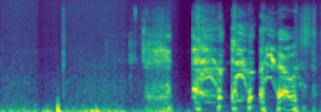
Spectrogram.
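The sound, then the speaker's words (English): Coughing after inhaling spit: a few harsh, bursty coughs come in quick succession, loud and sputtering, after a quieter stretch of breathing and throat noise. “I inhaled a bunch of spit.”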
